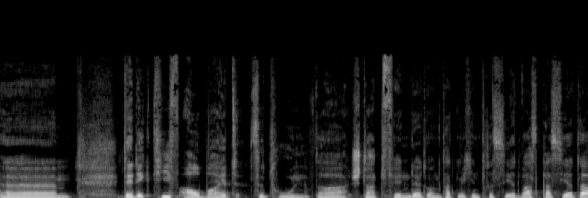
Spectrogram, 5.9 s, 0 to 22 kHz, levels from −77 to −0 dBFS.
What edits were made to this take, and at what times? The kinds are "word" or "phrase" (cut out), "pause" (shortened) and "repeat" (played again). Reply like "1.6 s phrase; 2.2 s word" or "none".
3.1 s word; 4.4 s phrase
